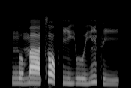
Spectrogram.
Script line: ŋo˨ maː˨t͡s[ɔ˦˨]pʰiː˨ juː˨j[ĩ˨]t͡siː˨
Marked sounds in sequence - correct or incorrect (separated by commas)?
correct, incorrect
